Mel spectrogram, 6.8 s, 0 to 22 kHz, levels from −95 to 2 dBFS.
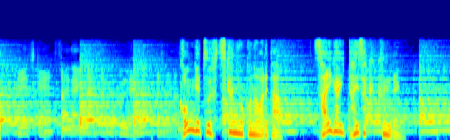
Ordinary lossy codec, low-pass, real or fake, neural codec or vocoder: none; none; real; none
